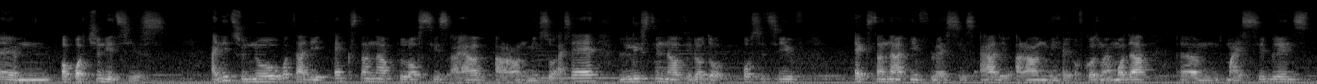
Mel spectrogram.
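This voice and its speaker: A man talks at a moderate pace in a fairly low voice with ordinary pitch variation. Music plays in the background, and room echo is audible. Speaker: therapist sharing personal story. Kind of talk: testimony.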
